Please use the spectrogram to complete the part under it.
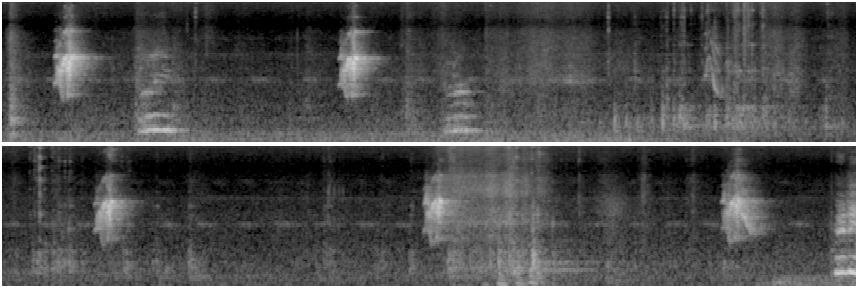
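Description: Budgie chirps come in short, bright bursts scattered every second or two, fairly close and moderately loud over a quiet room.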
